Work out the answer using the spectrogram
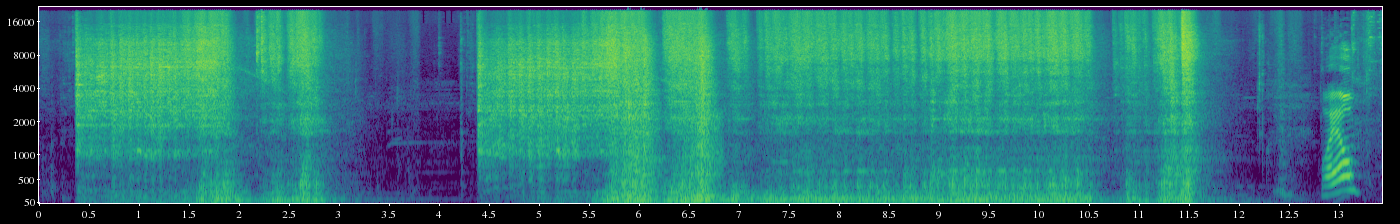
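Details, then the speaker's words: V8 truck first start after distributor rewiring: cranks and fires twice, then runs with an uneven, lumpy beat and stumbles under revs; owner suspects wrong firing order or timing far off (firing order later confirmed correct); rough running. "well it's running but it ain't right I don't know if I got the fireing order wrong or if timing is that far off"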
